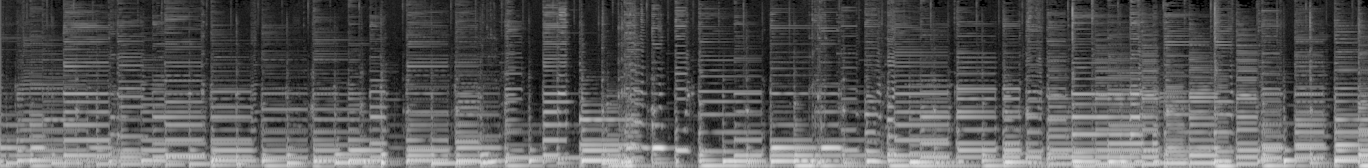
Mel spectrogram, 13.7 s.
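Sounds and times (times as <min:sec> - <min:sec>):
Rainsong graphite WS1000N2 Black Ice guitars playing: 0:00.0 - 0:13.6.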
